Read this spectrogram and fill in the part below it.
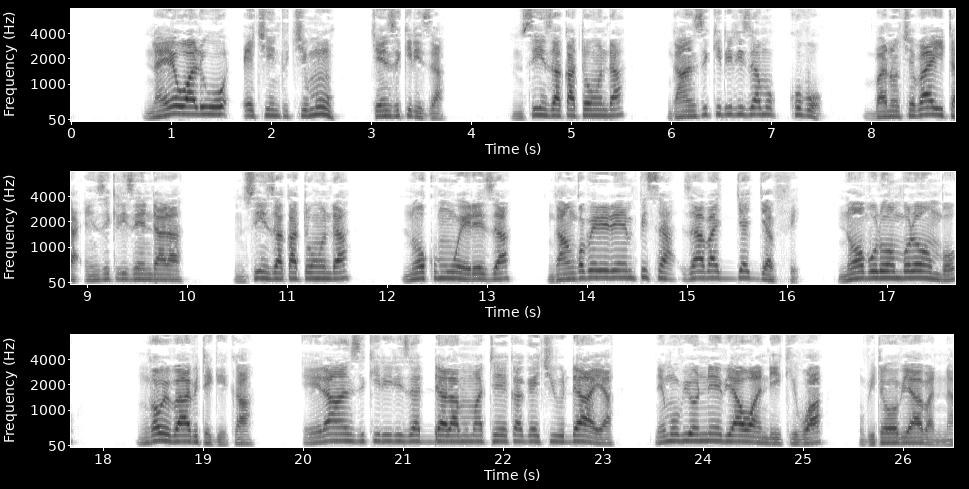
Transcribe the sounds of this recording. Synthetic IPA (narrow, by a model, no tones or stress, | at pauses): naje̞waliwo̞e̞ciːntucimu | ce̞ːnzikiɾiza̰ | nsiːnzakato̞ːnda | ŋɡaːnzikiɾiɾizamukːuβo̞̰ | βano̞ce̞βajitaʔe̞nzikiɾize̞ːndala | n̩siːnzakato̞ːnda | no̞ːkumuwe̞ːɾe̞za | ŋɡaːŋɡo̞βe̞ɾe̞ɾe̞ːmpisazaːβaɟːaɟːafːe̞̰ | no̞ːβulo̞ːmbolo̞ːmbo̞ | ŋɡawe̞βaβite̞ɡe̞̰ka | e̞ɾaːnzikiɾiɾizadːalamumate̞ːkaɡe̞ːcijudaːja | ne̞muβjo̞nːe̞ːβjaːwaːndikiβwa | muβitawoβjaːβa̰nːa̰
